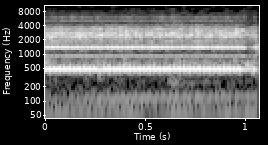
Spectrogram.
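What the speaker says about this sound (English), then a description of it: "It's ringing." An outgoing phone call rings through the earpiece, a steady electronic ringback tone that holds unbroken for about a second, clear and close, with no talking over it.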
